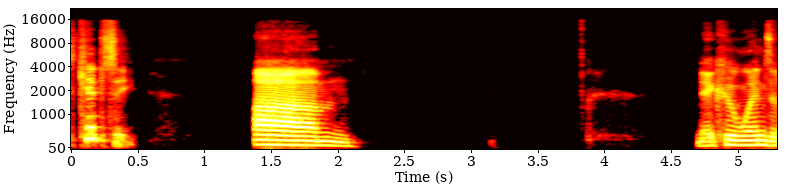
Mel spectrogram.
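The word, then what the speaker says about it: Poughkeepsie: What are my thoughts on the God, I'm going to butcher it again because I'm not from New York. Uh Pipsy, right? It's Pipsy Tapes, right? Who in here is from New York? I said it right. Pipsy tapes. Pipsy tapes. Pipsy tapes. It's Kipsy.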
